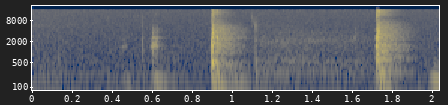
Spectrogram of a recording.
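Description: Two sharp plastic clicks about a second apart, with a faint one before them: the back cover of a BlackBerry Classic snapping free of its clips as it is pried off with a plastic pry tool.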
